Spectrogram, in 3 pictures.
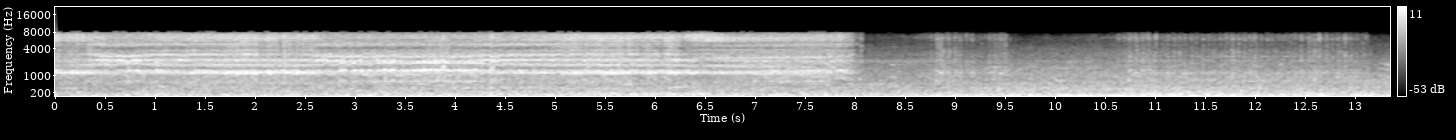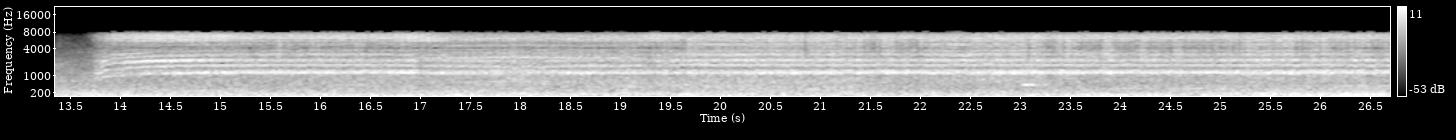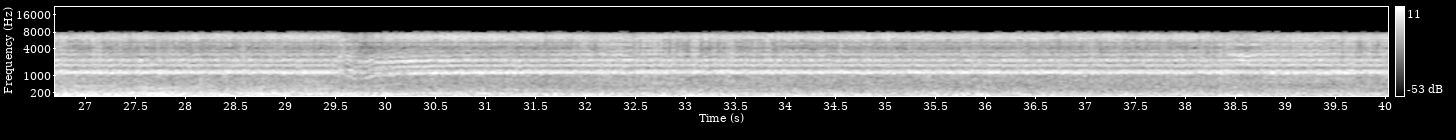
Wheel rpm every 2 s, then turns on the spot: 160, 160, 160, 150, 30, 20, 30, 140, 160, 160, 160, 160, 160, 160, 150, 150, 160, 160, 160, 160.
8-14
